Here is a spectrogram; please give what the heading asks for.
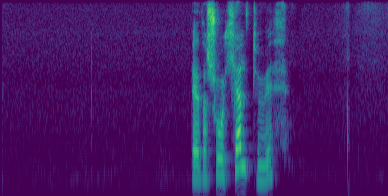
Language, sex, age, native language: Icelandic, female, 50-59, Icelandic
